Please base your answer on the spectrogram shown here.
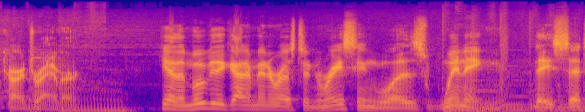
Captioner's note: none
